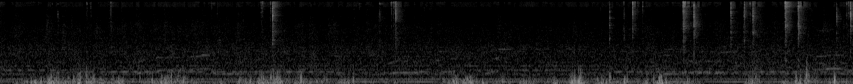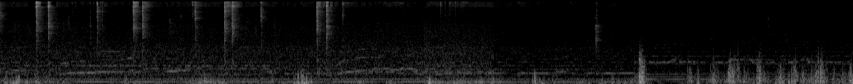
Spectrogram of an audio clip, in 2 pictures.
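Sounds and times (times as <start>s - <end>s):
steady low hum: 0.0s - 17.0s
tools and metal parts clicking: 2.4s - 3.0s, 3.7s - 4.2s, 6.0s - 12.2s.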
